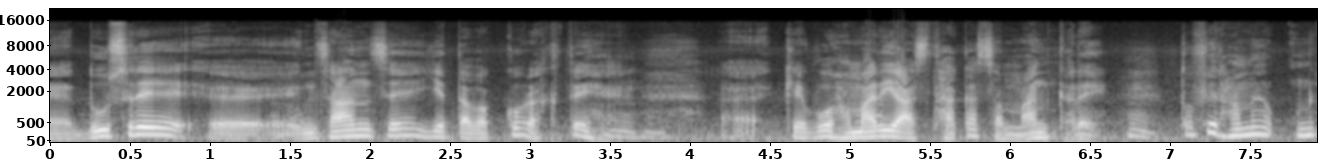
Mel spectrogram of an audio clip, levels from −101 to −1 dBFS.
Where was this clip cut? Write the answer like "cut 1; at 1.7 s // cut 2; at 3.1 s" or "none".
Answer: none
